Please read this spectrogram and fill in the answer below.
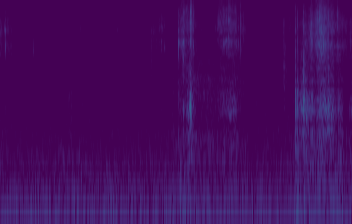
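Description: Near silence, then a few faint crinkles of paper being handled and pressed down, starting about two seconds in.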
